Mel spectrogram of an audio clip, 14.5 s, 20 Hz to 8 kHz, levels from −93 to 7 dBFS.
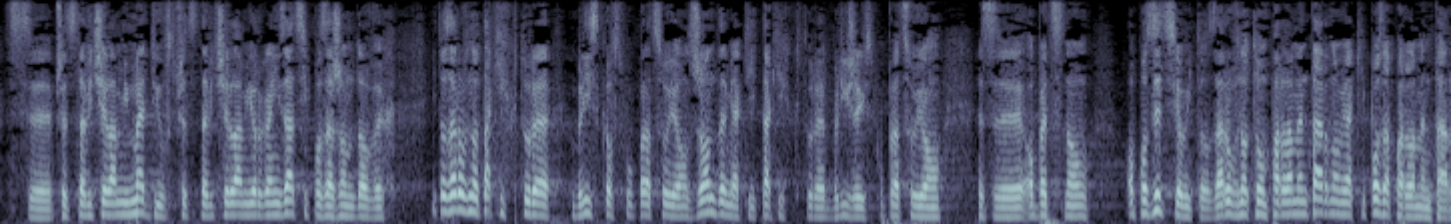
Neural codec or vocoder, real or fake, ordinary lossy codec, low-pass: none; real; none; none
